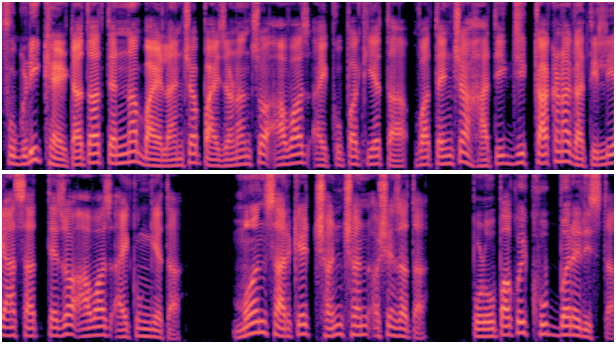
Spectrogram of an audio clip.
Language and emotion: Goan Konkani, neutral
